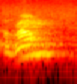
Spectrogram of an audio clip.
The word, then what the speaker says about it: pogrom: Concerning the Harlem incident that took place during the summer, when the citizens of Harlem were attacked in a pogrom, how do you pronounce that word? Pogrom? Pogrom, that's what it was.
